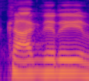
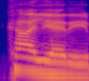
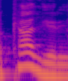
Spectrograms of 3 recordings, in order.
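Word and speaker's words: Cagliari: Kieri. Bro, the G silence. You said it. That's good. Is the G silent pretty much. Good job. That's how you say it, bro. Keri.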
